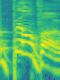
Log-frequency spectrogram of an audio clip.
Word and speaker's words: Bilbao: So the Bilbo or Bilbao, depending where you're from in Spain and how you pronounce it, as I understand it, the Basques say more like Bilbo and the other Spanish say more Bilbao.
